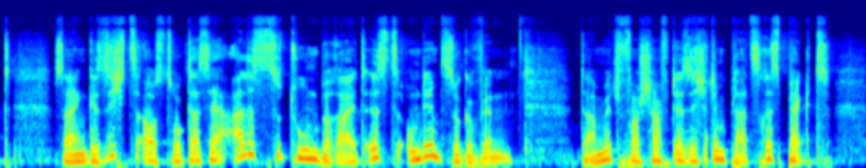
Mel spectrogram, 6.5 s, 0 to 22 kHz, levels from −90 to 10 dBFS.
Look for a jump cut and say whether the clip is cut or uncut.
cut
